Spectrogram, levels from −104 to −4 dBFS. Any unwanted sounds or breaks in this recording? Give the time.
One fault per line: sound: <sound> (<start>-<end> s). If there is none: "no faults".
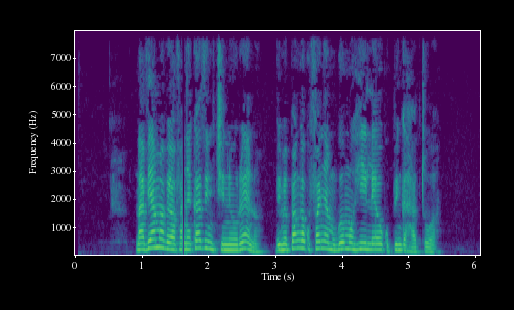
sound: dropout (1.6-1.6 s)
